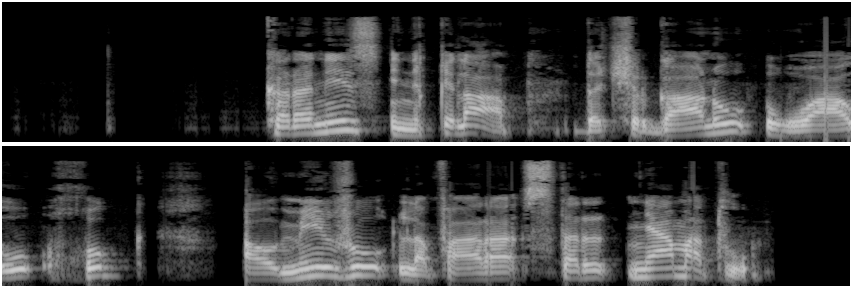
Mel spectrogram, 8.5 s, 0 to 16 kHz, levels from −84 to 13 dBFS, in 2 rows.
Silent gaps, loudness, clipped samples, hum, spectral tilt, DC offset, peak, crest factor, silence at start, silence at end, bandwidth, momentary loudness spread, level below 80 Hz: 5.33-5.43 s; -14 LUFS; under 0.1%; none; -3.5 dB/octave; under 0.1%; 0 dBFS; 16 dB; 1.3 s; 0.45 s; 11.5 kHz; 8 LU; -60 dBFS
